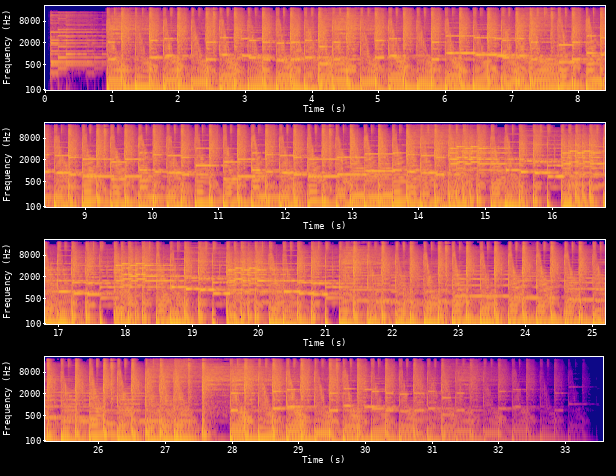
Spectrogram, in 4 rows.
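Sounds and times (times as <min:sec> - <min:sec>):
percussion head: 0:01.0 - 0:32.8.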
